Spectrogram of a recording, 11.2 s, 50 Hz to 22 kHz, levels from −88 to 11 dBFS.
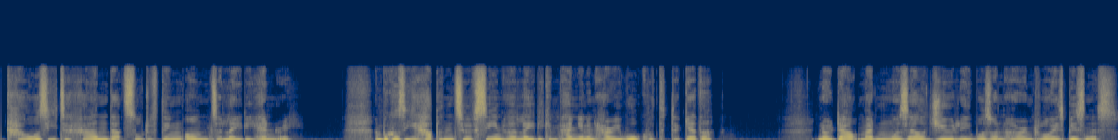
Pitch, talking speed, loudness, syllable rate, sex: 105 Hz, 195 wpm, -19 LUFS, 6.2 syllables/s, male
